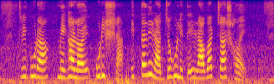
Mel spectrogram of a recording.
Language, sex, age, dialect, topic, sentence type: Bengali, female, 18-24, Standard Colloquial, agriculture, statement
